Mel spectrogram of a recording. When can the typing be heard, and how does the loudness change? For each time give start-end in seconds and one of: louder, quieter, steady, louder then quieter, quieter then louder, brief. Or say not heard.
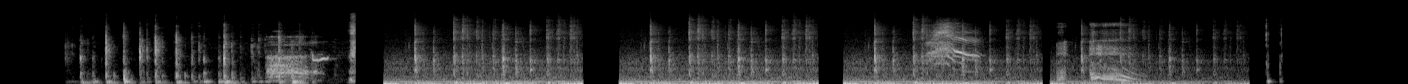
0.7-12.8 quieter.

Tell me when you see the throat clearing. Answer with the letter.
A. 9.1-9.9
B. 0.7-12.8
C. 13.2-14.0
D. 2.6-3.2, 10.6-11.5
D.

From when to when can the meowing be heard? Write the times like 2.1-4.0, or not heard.
9.1-9.9.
